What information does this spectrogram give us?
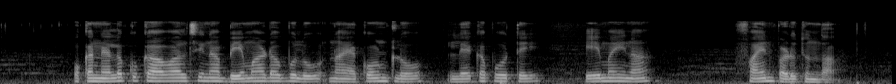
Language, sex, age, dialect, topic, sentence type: Telugu, male, 18-24, Utterandhra, banking, question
